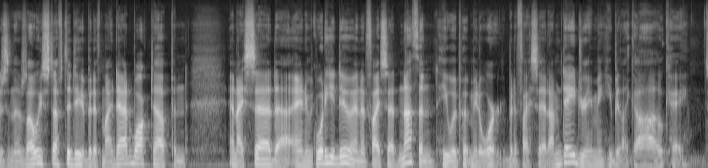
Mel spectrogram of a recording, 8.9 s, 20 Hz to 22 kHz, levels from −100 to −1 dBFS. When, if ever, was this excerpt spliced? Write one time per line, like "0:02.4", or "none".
0:03.9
